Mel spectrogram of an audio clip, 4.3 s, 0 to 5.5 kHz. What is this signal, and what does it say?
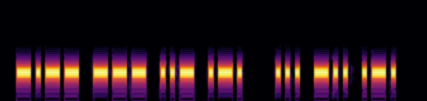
Morse code, heard as a keyed tone, about 25 wpm, 600 Hz. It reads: YOUR SDR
